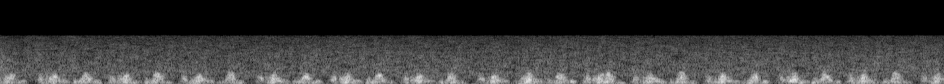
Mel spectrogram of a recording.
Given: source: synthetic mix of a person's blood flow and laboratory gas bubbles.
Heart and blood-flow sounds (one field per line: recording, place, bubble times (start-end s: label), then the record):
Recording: Doppler ultrasound of blood flow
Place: precordium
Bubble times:
0.00-0.10 s: bubbles
From the record:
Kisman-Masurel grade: 111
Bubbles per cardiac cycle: 1 to 2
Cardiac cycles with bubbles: 1 to 10%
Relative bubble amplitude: barely perceptible (0.100 to 0.250)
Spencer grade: 1 (occasional bubble signal discernible with the cardiac motion signal, with majority of cardiac periods free of bubbles)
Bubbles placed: anywhere in the cardiac cycle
